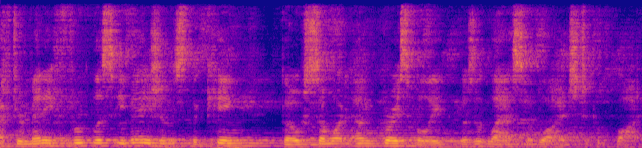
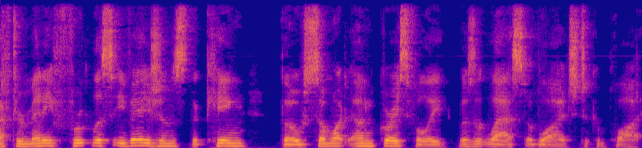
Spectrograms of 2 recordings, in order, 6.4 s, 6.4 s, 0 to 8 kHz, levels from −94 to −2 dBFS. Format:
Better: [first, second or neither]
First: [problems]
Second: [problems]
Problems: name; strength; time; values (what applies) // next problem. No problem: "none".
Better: second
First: noise reduction (neural separator model SepFormer DNS4)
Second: none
